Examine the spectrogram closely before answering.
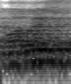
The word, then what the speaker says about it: honest: An honest mistake. The H is silent. It begins with an O sound.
